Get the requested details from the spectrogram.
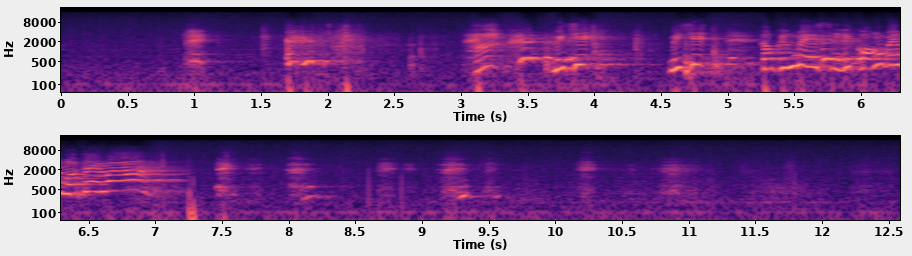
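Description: A young woman sobs and weeps.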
